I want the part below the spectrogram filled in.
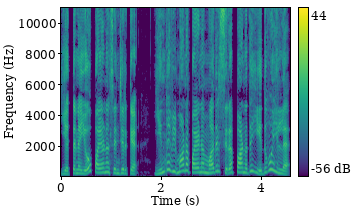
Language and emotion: Tamil, happy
